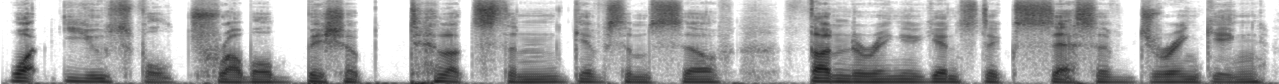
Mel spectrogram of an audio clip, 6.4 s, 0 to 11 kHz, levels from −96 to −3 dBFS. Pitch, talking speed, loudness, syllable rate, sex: 100 Hz, 105 wpm, -22 LUFS, 4.5 syllables/s, male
